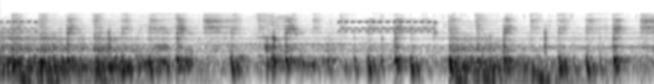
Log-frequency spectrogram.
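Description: A telephone rings in short trilling bursts, one brief burst at the start and a longer one midway, over a steady rattling mechanical background.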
